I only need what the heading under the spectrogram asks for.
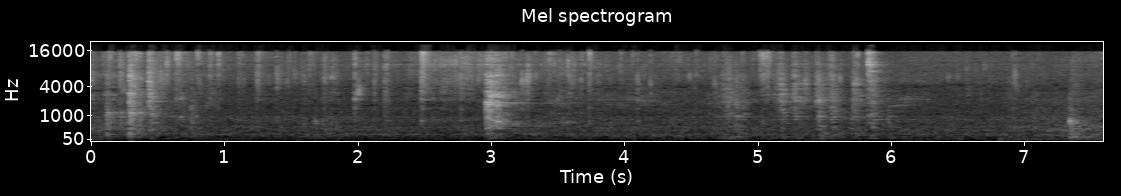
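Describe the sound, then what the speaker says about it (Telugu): Mustard seeds, cumin and dried red chillies fry in hot oil as a tempering for an amaranth-leaf tomato chutney, a continuous close crackling sizzle with sharp pops and occasional clicking and scraping from the pan. "ఆవాలు జీలకర్ర ఎండుమిర్చి వేసుకొని బాగా వేగిన తర్వాత గ్రైండ్ చేసుకున్న మిశ్రమం ఇందులో వేసుకొని తాలింపు పెట్టుకోవాలి"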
